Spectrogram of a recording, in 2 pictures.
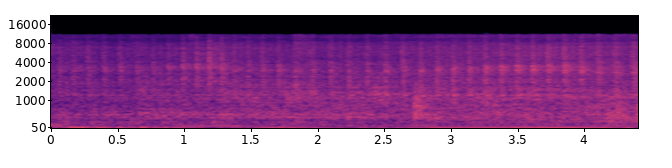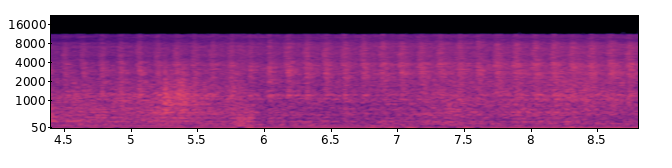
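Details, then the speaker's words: Toyota Rush with 3SZ-VE engine, about 72,000 km claimed, at idle: a steady, hollow knock about three to four times a second, piston slap. "Вот получается 3D двигатель стук поршней на перекладке"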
